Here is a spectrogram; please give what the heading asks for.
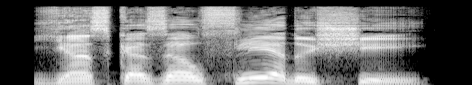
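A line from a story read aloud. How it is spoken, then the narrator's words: Growl. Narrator (Russian): прорычал студиоз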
